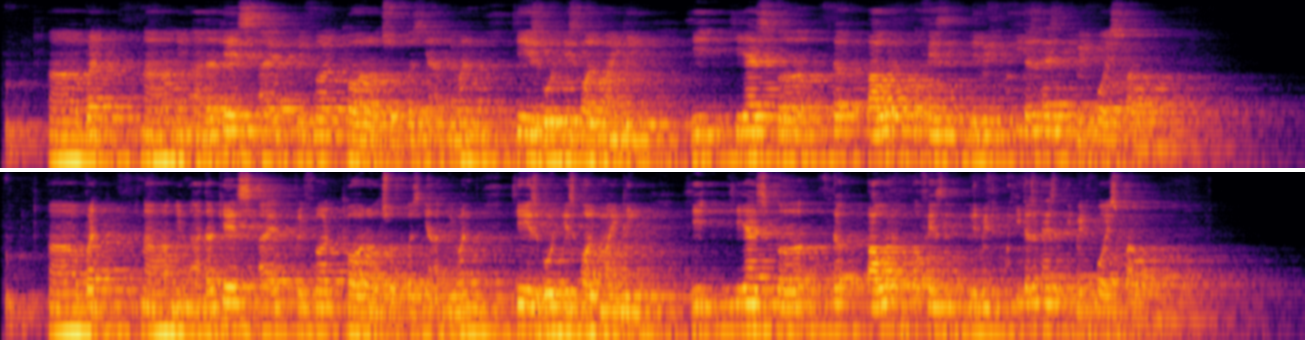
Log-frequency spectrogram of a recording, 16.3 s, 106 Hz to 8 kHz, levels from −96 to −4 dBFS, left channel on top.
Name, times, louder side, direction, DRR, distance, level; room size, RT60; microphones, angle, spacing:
voice 1, 0.6-1.3 1.7-6.0 6.4-8.1 8.6-14.4, equal, 45° right, 2 dB, 3.4 m, -21 dB
26.5 x 25.0 x 8.9 m, 2.7 s
head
